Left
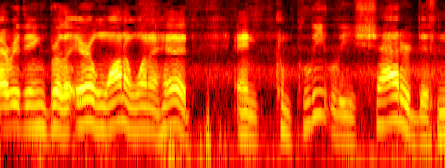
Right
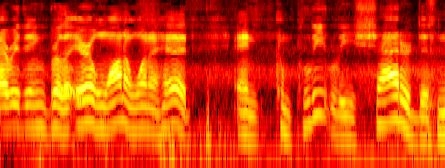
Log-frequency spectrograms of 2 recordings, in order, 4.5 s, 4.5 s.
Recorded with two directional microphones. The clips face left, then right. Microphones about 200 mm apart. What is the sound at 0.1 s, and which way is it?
Speech, 15° left (ahead or behind).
